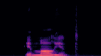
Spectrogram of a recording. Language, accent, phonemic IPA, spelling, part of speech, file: English, US, /ɪˈmɑl.jənt/, emollient, noun / adjective, En-us-emollient.ogg
- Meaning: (noun) 1. Something which softens or lubricates the skin; moisturizer 2. Anything soothing the mind, or that makes something more acceptable; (adjective) 1. Moisturizing 2. Soothing or mollifying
